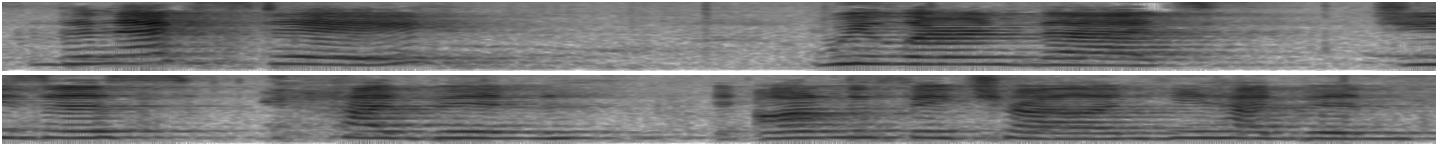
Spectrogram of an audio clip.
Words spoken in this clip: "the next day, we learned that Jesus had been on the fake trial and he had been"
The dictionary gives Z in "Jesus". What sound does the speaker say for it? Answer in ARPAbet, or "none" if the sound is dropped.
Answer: Z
